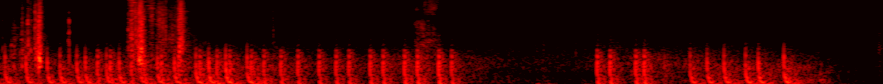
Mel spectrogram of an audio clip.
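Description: Rapid bursts of automatic gunfire in the battle royale game PUBG, a dense rattling run of shots for about two seconds, then sparser, fainter single shots trailing off.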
